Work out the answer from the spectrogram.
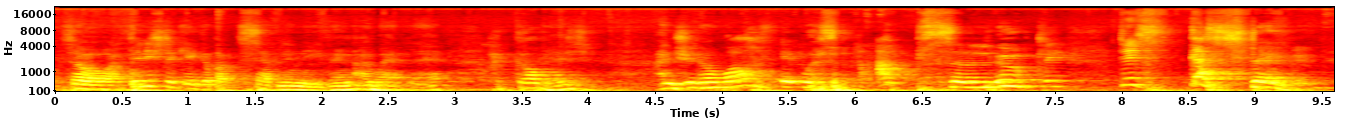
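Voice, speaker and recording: A Cardiff woman in her sixties with a Cardiff Welsh accent jokes bawdily and chattily on a comedy club stage, teasing the crowd. Her warm, medium-pitched voice has lively intonation and a measured pace, captured from a distance in an echoey venue.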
